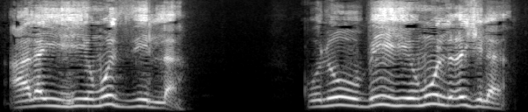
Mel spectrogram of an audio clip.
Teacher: الحرميان وابن عامر وعاصم، أدى أربعة، يكسرون الهاء ويضمون الميم، عليهم الذلة، قلوبهم العجلة، يكسرون الهاء ويضمون الميم من ذلك في كل القرآن · Term: ضم الميم وكسر الهاء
